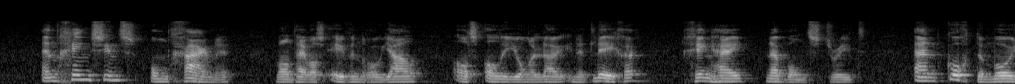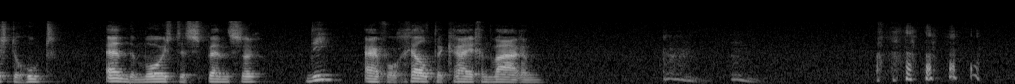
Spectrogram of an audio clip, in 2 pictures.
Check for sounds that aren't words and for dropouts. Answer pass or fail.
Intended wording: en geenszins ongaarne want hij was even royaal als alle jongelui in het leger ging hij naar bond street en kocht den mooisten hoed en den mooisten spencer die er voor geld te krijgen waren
fail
